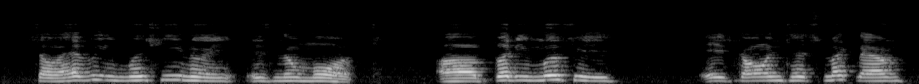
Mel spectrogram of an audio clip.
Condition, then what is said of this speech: Cerebral palsy. I talk not normal. That's because I have CP, and that's why I don't talk normal.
